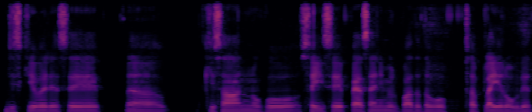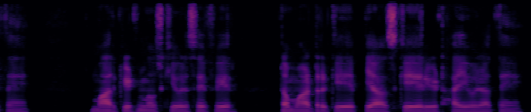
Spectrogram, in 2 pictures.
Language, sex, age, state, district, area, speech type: Urdu, male, 18-30, Delhi, South Delhi, urban, spontaneous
